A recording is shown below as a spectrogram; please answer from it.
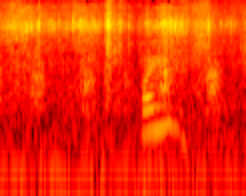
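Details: An angry Bull Terrier that is not getting what it wants gives a brief, tonal grumbling whine that rises and then drops.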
